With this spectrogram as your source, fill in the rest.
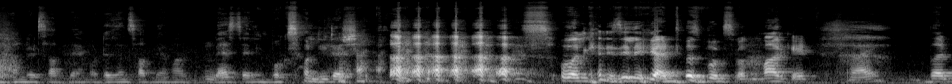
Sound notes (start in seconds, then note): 3.4 laughter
